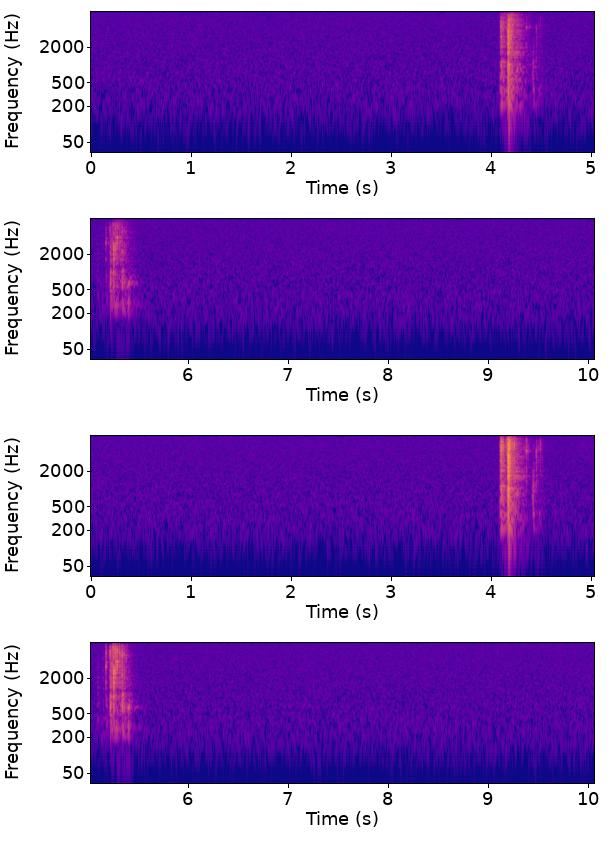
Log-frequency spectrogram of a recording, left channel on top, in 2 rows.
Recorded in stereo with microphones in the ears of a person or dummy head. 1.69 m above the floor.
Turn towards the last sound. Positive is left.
turn(degrees=-25)  # may be behind; listen again after turning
